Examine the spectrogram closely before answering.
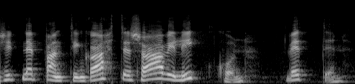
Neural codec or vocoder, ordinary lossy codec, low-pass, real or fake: none; none; 10.8 kHz; real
